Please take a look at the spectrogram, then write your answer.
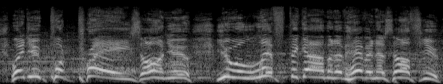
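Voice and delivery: rally the congregation, full voice; preaching at full force. Acted.

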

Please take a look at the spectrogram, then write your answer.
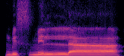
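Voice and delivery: বিসমিল্লাহ with a thin, light lam, mouth open, slowly drawn; thin lam recitation. Shown as a demonstration. Teacher showing the thin lam in বিসমিল্লাহ, slow recitation. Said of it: "ফাঁকা করে পড়ব".

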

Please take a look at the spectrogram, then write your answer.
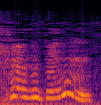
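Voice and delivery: garbled through a stuffed mouth; mouth full. Real, not acted. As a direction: cheeks packed full. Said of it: "stick it in your mouth".

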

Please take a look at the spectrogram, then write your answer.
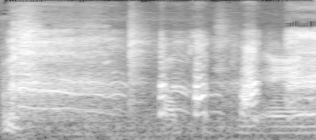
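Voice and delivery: mocking voice. Teammate mocking bad aim.

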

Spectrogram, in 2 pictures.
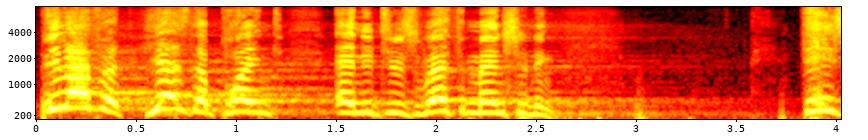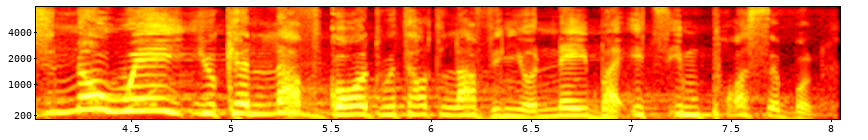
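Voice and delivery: high, loud pulpit call, easing slightly; emphatic preaching. Acted. Preacher telling the beloved what is worth mentioning, emphatic preaching. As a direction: call the congregation to the point.

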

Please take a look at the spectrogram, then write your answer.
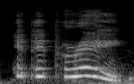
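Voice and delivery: high, loud cheer. A narrator's reading. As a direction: cheer like the kids would. Bird finds the bow.

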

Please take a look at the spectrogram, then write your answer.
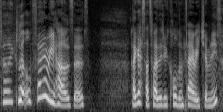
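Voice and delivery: ordinary delivery

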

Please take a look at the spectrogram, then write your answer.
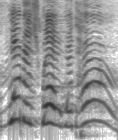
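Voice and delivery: very high, squealed imitation of indignation; exaggerated, high-voiced offended comeback; mock upset retort. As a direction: throw it back as a comic high-pitched protest. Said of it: "I was so upset".

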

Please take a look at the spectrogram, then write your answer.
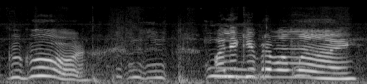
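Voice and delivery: tender cooing. Real, not acted. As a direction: mom cooing to her teary son. Mom cooing to crying child.

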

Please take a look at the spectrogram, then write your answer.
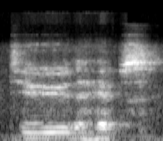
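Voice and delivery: ordinary delivery

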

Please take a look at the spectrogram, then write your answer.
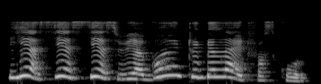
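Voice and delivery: high-pitched, anxious storybook cry; urgent cry. A narrator's reading. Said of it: "Nelly cried".

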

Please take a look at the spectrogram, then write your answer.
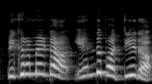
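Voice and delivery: high, loud worried cry of his name; anxious call. Retold or imitated. Radha bursts in calling Vikram. (ഉയർന്ന സ്വരത്തിൽ പരിഭ്രമത്തോടെ വിളി)

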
